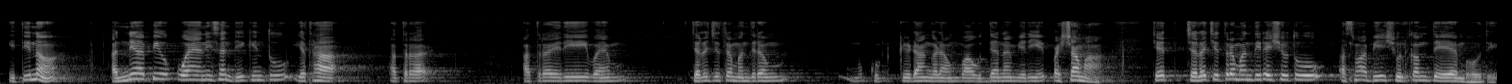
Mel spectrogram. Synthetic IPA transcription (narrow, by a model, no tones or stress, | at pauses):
it̪inɐ | ɐnjɐɐpiupʋɐjanisɐnt̪ikint̪ujɐt̪ʰa | ɐt̪ɾɐ | t̪ɾɐjɐɾiʋɐjɐm | t͡ʃɐlɐt͡ʃit̪ɾɐmɐnd̪iɾɐm | kiɽaːŋɡɐɽɐmʋaud̪janɐmjɐɾipɐʃɐma̰t͡ʃet̪t͡ʃɐlɐt͡ʃit̪ɾɐmɐnd̪iɾeʃut̪uɐsmabʱiʃulkɐmd̪eːjɐmbʱɐʋt̪ḭ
